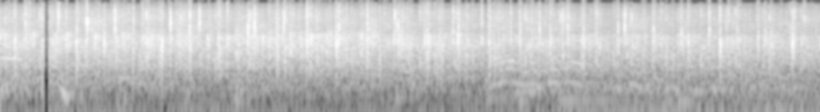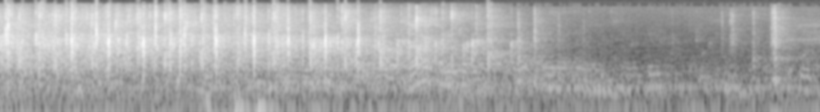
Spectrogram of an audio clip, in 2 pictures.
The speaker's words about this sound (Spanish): Yo les voy a pedir un fuerte aplauso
